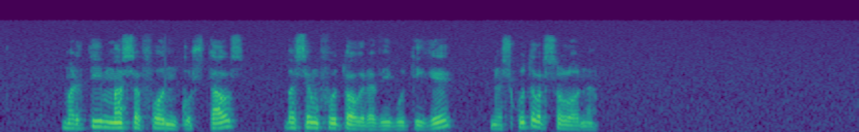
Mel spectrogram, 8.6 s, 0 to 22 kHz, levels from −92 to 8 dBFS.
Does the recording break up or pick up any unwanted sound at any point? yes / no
no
